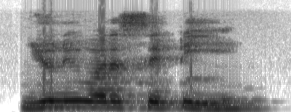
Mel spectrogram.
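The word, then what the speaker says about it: university: है ये बात समझिए, यूनिवर्सिटी आप जब मुंह से प्रोनाउंसिएशन कर रहे हैं तो यू, यू मतलब वाई यू, यहाँ पे जो प्रोनाउंसिएशन है वो वाई यू का निकल रहा है, और वाई क्या है, एक कॉन्सोनेंट साउंड है।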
